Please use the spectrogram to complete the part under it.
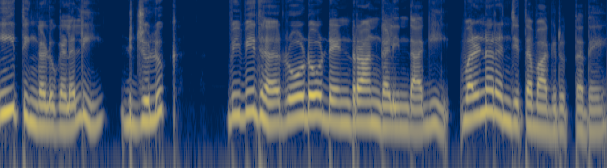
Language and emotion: Kannada, neutral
